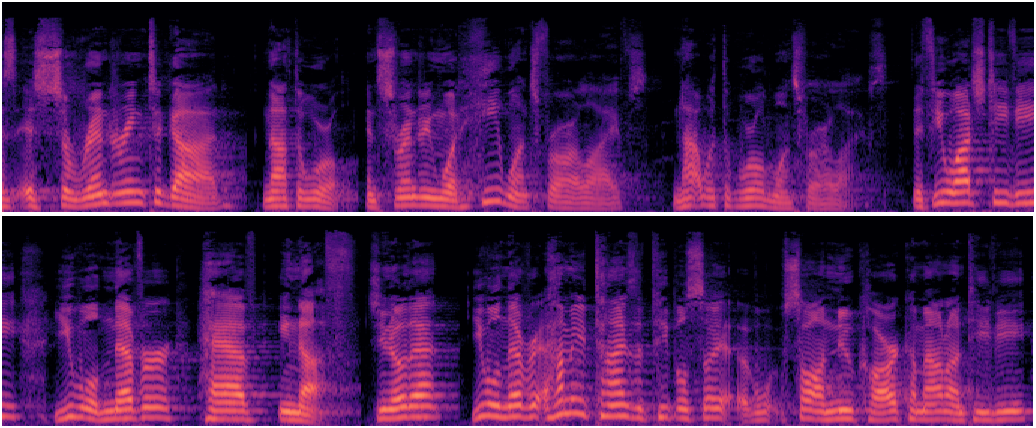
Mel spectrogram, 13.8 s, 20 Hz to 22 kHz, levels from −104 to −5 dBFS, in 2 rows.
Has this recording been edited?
yes; 6 cuts; at 1.6 s, 2.4 s, 4.4 s, 6.0 s, 9.3 s, 9.9 s

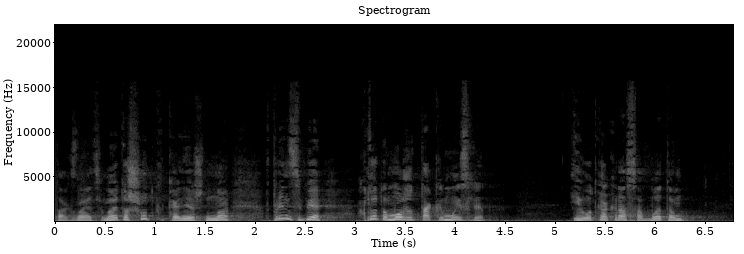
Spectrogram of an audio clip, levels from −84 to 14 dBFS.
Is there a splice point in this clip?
no; 0 cuts

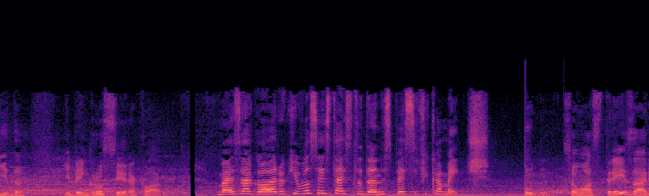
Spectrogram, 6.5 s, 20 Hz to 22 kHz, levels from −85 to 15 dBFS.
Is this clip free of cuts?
yes; 0 cuts

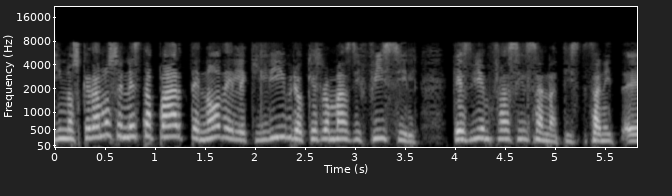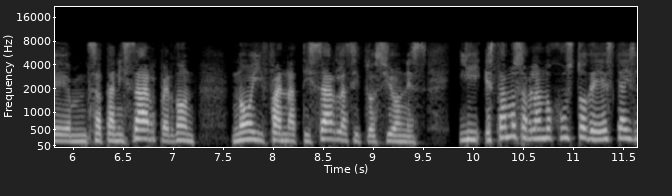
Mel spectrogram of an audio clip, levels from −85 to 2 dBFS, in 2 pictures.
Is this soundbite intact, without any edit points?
yes; 0 cuts

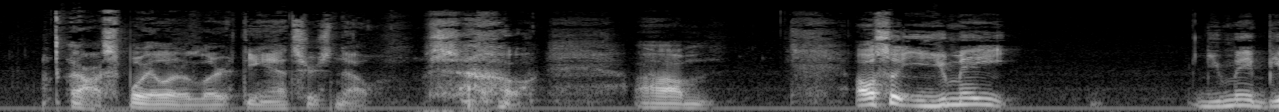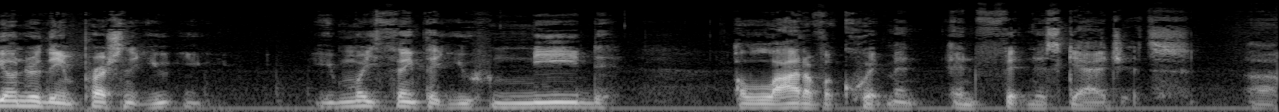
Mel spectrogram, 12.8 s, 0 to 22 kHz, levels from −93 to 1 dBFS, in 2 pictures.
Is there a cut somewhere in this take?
no; 0 cuts

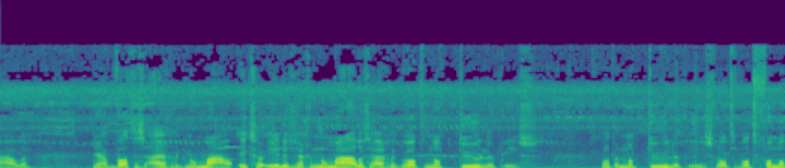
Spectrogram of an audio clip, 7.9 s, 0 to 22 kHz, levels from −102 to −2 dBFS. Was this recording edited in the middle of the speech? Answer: no; 0 cuts

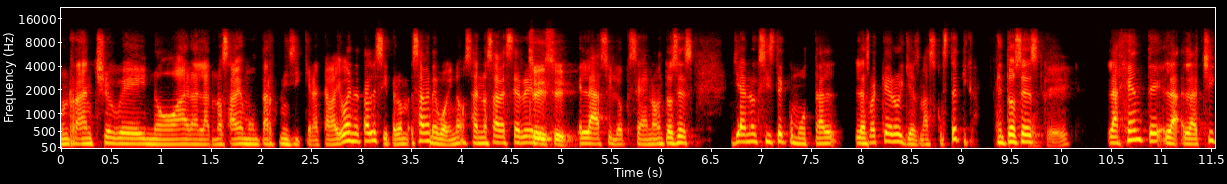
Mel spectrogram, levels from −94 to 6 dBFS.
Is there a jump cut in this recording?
yes; 5 cuts; at 1.5 s, 3.7 s, 8.1 s, 8.8 s, 9.2 s

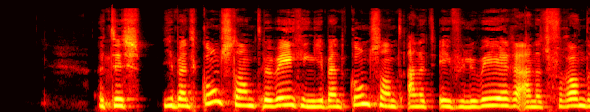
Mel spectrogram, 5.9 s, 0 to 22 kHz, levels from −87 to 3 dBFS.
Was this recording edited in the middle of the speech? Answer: yes; 2 cuts; at 1.6 s, 2.6 s

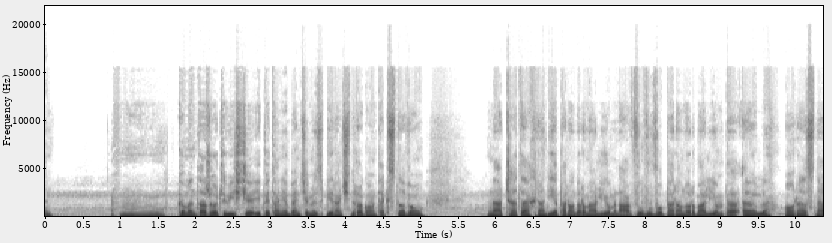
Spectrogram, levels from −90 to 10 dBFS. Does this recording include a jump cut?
no; 0 cuts

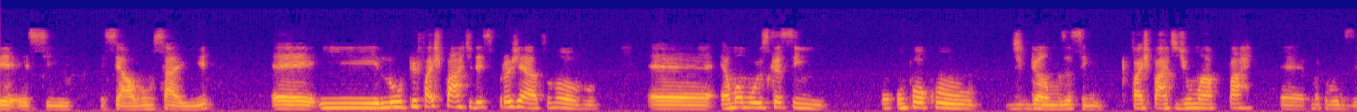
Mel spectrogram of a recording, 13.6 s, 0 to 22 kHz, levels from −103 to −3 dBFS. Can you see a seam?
no; 0 cuts

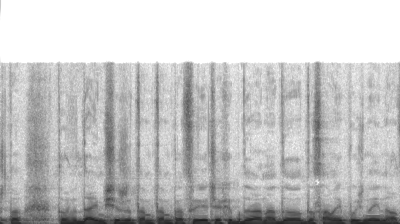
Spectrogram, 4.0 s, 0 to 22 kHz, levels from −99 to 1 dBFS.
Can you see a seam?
yes; 3 cuts; at 1.5 s, 2.4 s, 3.0 s

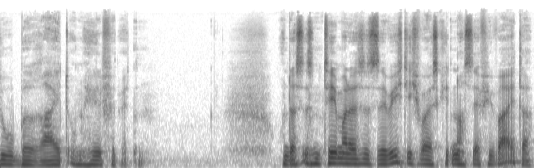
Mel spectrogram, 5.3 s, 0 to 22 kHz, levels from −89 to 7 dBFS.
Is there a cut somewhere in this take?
yes; 2 cuts; at 1.2 s, 3.8 s

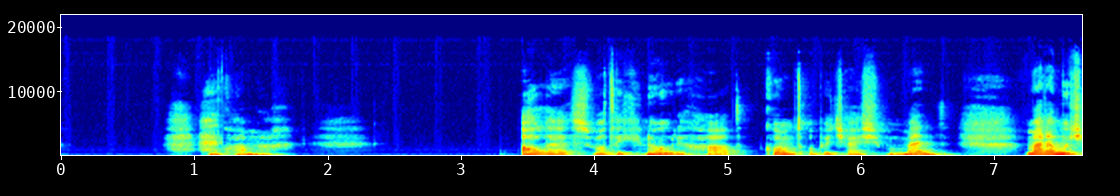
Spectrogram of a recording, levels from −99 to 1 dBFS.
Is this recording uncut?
no; 1 cut; at 1.2 s

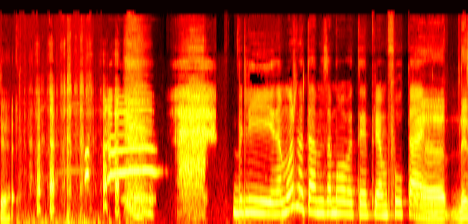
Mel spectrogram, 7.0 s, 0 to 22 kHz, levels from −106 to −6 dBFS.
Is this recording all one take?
yes; 0 cuts

